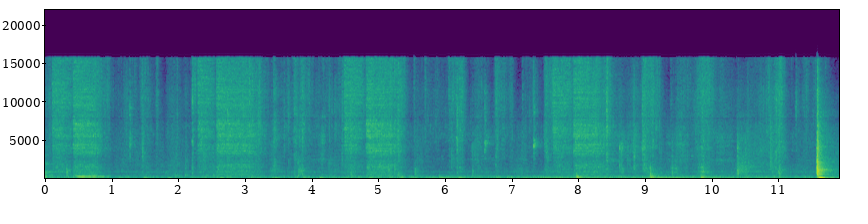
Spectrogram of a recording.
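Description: Hands kneading stiff wholewheat dough (atta) in a steel plate: soft pressing, squishing and dull thumps, with one sharp loud knock near the end as the dough is folded over and slapped down against the steel.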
